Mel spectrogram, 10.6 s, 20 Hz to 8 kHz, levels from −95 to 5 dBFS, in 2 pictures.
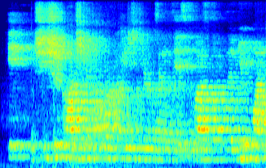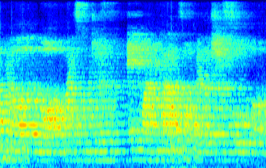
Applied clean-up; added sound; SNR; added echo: neural separator model SepFormer DNS4.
